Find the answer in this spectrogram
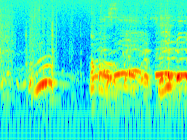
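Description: Wordless vocal sounds: a short rising-then-falling 'ooh' about half a second in, then, after a brief pause, a wavering, drawn-out vocal tone from just past a second in.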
